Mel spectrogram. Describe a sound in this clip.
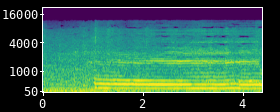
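A man sings a long, drawn-out note loudly, close by.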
